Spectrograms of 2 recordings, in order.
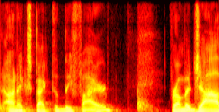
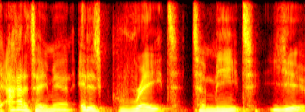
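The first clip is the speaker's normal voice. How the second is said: plain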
